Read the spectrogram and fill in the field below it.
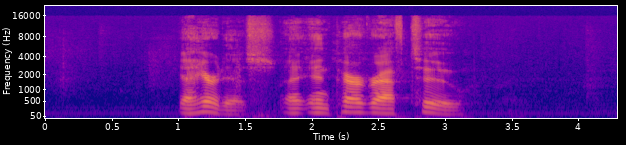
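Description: An older man speaks clearly into a microphone.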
